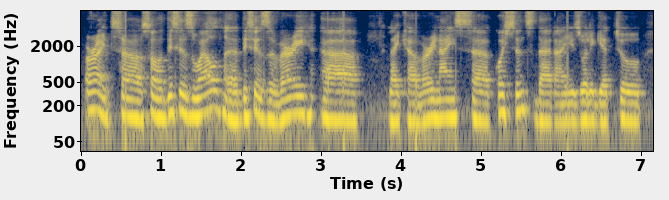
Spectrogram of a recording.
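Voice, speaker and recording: A man's voice: medium pitch, moderate pace, a little hiss or hum, poor audio. A man from Nepal, a doctoral student, answering podcast interview questions in a hesitant way with many fillers and restarts.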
